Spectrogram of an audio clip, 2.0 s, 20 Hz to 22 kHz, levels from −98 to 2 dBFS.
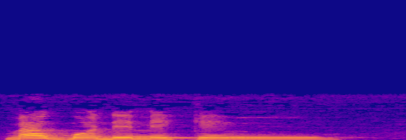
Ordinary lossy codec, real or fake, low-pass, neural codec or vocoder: Opus, 64 kbps; real; 7.2 kHz; none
